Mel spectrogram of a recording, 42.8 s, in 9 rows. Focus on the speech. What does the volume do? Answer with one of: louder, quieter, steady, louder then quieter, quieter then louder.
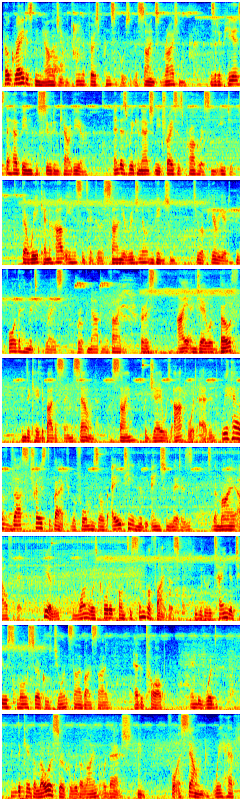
steady.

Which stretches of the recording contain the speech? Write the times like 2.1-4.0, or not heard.
0.0-42.7.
